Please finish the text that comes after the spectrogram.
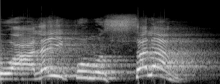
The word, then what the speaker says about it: ওয়ালাইকুম আসসালাম: জবাব হচ্ছে ওয়ালাইকুম আসসালাম অনেকে অনেকেই বলেন ওয়ালাইকুম আসসালাম সঠিক উচ্চারণ হচ্ছে ওয়ালাইকুম আসসালাম অনেকেই সালাম দিতেও পারে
